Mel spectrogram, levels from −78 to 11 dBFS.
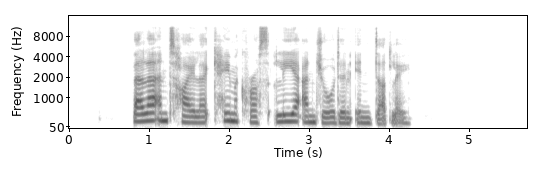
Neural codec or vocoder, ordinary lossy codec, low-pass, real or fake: none; none; 10.8 kHz; real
